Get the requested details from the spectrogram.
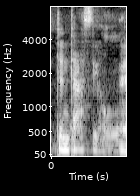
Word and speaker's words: Tentacion: Is that, how do you say his name? – Triple X Tentacion? – Testacion? – Tentacion. – Yeah. Yeah.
